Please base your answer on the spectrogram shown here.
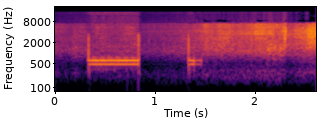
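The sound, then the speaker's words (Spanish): A telephone call cuts off during a phone interview: two tonal beeps of a disconnect signal, the first about half a second long and the second shorter, over a steady line hiss that continues afterward. “se nos, se nos cortó, se nos cortó la llamada”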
